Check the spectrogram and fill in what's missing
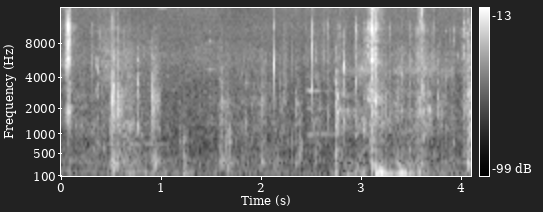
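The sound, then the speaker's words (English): Crunchy chewing of walnut dark chocolate into a microphone, several irregular bites and grinding chews of something hard and brittle, loud with no talking. “Try not to crunch into the mic here.”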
